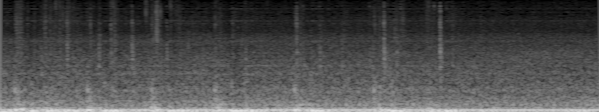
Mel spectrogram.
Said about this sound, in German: hier im Auto und wir können das Fenster nicht runter machen, weil es einfach zu laut wäre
